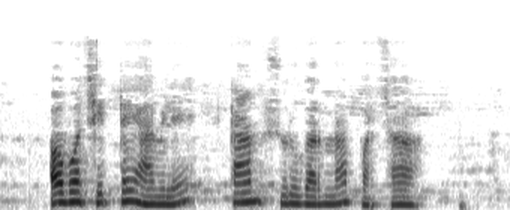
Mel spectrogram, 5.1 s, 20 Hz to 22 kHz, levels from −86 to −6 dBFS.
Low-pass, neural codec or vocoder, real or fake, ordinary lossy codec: 10.8 kHz; vocoder, 44.1 kHz, 128 mel bands every 256 samples, BigVGAN v2; fake; AAC, 32 kbps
